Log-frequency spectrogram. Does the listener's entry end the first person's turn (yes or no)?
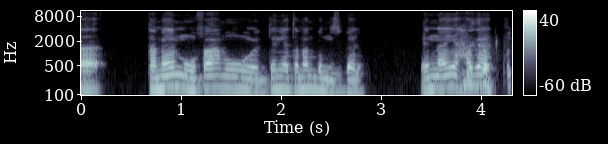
no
